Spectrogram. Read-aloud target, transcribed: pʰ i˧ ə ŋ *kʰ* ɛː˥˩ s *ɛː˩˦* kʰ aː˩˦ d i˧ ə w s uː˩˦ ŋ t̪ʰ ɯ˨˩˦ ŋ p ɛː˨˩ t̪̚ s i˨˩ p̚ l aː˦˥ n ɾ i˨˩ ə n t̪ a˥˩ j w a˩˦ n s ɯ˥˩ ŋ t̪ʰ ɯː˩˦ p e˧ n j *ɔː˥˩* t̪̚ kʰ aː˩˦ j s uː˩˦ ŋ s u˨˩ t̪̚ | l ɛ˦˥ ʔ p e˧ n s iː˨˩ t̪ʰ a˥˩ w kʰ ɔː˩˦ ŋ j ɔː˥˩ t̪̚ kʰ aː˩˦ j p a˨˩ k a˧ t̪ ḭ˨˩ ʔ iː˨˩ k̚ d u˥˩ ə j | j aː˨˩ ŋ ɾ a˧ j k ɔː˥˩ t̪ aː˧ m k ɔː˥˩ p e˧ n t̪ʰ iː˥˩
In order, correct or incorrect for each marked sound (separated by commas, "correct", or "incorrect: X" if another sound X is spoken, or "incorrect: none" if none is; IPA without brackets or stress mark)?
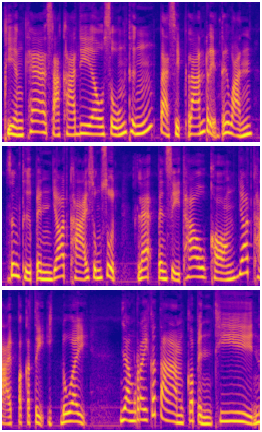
correct, incorrect: aː˩˦, correct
